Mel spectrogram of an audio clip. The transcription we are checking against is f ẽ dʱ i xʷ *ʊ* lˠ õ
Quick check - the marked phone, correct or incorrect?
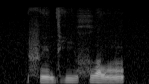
incorrect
